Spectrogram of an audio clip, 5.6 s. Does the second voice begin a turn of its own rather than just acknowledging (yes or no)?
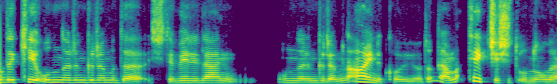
yes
